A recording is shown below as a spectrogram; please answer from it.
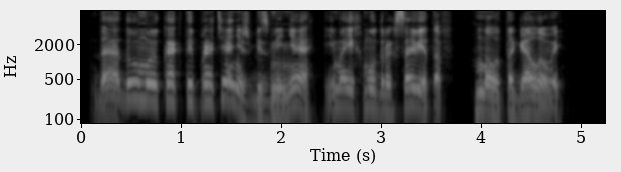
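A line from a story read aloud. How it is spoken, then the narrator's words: Laughing bravado. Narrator (Russian): Хохотнул, показывая свою обычную браваду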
